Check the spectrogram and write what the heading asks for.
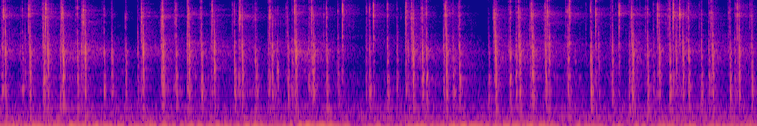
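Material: Plastic.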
